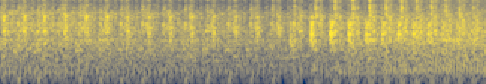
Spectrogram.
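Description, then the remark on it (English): A steady, droning lawnmower engine hums continuously in the distance, its low rhythmic chug joined by a buzzing whine, with no voices present. “And even the sound of a distant lawnmower.”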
